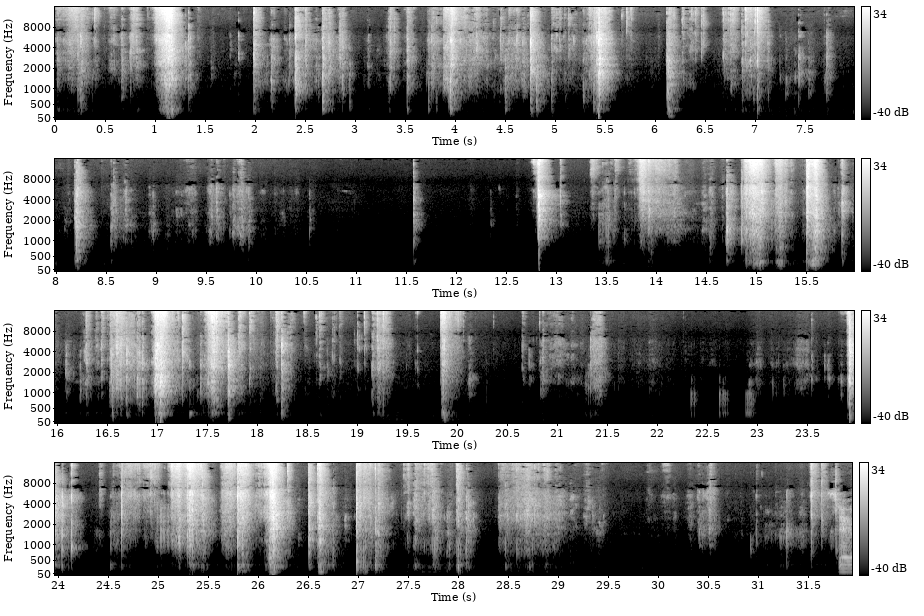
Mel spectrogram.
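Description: Foil Yu-Gi-Oh booster pack wrappers crinkling and tearing as packs are opened by hand. The crackling comes in three spells separated by short pauses.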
